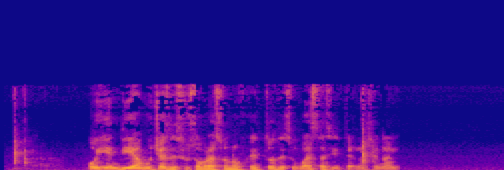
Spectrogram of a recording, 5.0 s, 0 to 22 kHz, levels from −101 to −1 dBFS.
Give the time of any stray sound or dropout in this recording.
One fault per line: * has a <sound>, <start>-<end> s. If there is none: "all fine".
all fine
